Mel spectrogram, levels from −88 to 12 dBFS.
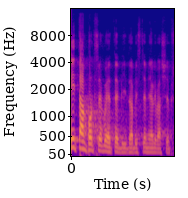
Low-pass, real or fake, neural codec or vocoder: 14.4 kHz; fake; vocoder, 44.1 kHz, 128 mel bands every 512 samples, BigVGAN v2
